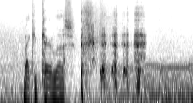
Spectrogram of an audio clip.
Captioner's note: laughing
